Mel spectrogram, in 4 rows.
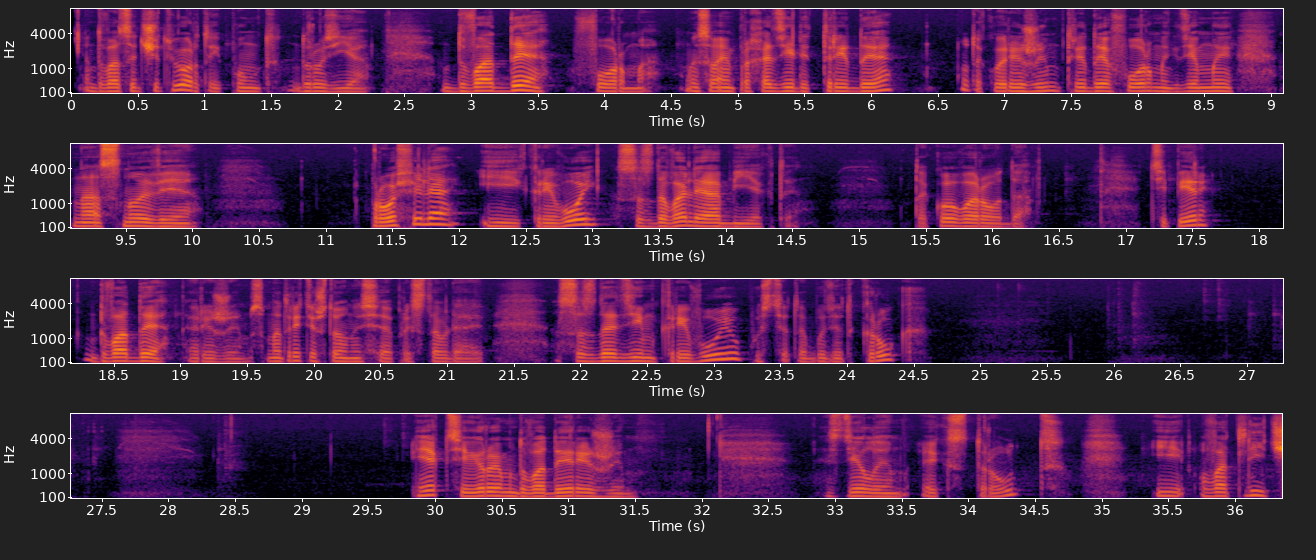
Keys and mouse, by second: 0.6-1.2 middle drag, 4.6-4.9 middle drag, 8.2-8.7 middle drag, 13.5-15.2 middle drag, 16.6-19.0 middle drag, 26.1 shift+z, 27.1 middle click, 27.5 alt+middle drag, 27.9-28.4 ctrl+alt+middle drag, 29.6 click, 33.5 click, 35.3 alt+middle click, 35.9-36.3 ctrl+alt+middle drag.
